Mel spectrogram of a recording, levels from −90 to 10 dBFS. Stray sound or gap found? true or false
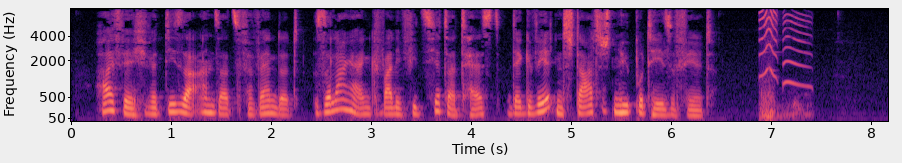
true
